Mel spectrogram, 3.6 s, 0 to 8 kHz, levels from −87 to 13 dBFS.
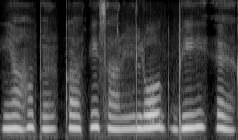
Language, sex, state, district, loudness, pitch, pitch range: Hindi, female, Uttar Pradesh, Saharanpur, -16 LUFS, 265 Hz, 255-280 Hz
